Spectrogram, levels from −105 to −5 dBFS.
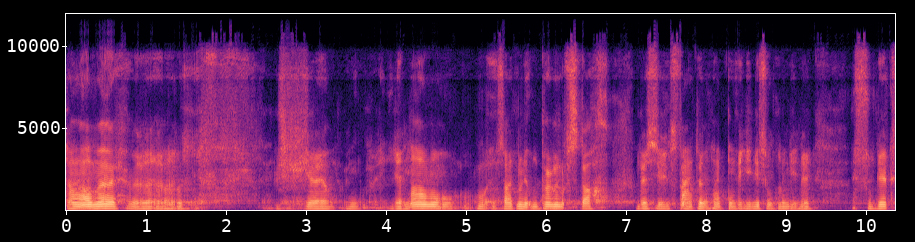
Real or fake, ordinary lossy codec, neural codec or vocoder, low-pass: fake; Opus, 24 kbps; autoencoder, 22.05 kHz, a latent of 192 numbers a frame, VITS, trained on one speaker; 9.9 kHz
